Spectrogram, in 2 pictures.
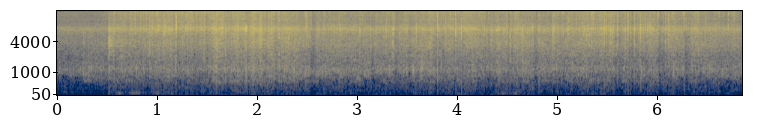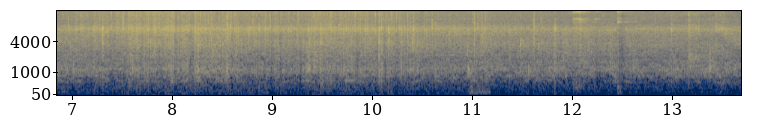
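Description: Whole green chillies frying in hot oil with lightly browned onions for mutton yakhni pulao: a continuous, even crackling sizzle, close but fairly soft, steady throughout with no talking.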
